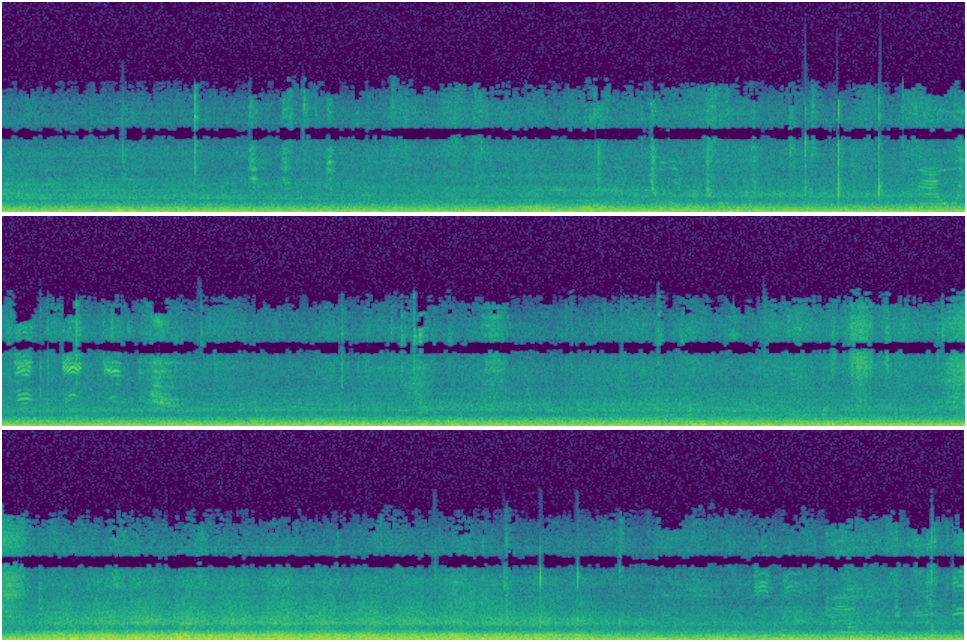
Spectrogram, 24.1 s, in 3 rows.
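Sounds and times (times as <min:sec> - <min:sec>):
passing train: 0:00.0 - 0:24.0
train cabin rumble: 0:00.0 - 0:24.0.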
